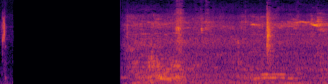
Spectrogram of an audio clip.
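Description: After a short silence, a Madrasi pigeon coos softly amid faint background noise, with a few low, throaty calls.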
